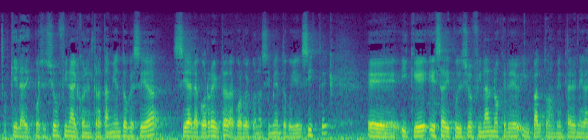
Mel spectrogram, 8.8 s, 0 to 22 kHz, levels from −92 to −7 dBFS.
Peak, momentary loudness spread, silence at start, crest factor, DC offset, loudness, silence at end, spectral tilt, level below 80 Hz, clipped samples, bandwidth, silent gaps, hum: -4 dBFS; 8 LU; 0 s; 16 dB; under 0.1%; -20 LUFS; 0 s; -6.5 dB/octave; -32 dBFS; under 0.1%; 15 kHz; none; none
